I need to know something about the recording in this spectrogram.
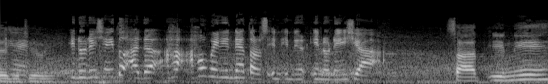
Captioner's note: non-english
